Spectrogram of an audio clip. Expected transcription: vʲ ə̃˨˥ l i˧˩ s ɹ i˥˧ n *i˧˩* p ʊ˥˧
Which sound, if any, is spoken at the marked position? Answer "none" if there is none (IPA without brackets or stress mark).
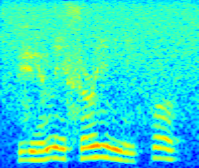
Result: i˩˧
